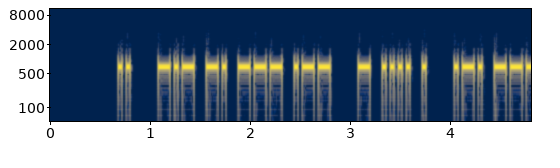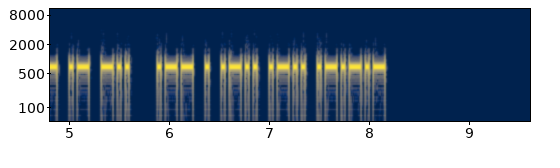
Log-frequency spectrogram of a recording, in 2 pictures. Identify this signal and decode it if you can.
Morse code, heard as a keyed tone, about 30 wpm, 700 Hz. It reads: I KNOW THE ROAD WELL.
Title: Sentences from Top 1000 Words - Review Part 2 - 30wpm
